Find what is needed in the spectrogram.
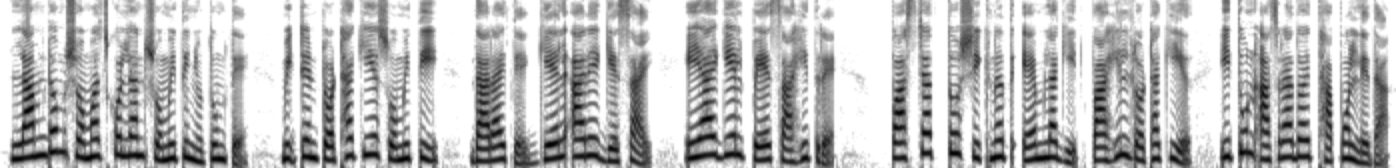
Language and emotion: Santali, neutral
